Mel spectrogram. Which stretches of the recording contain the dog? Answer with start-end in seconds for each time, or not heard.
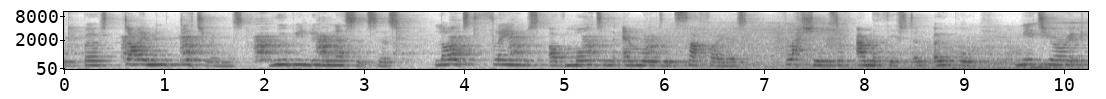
0.0-6.2.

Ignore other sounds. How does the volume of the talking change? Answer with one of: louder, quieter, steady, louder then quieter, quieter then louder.
steady.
